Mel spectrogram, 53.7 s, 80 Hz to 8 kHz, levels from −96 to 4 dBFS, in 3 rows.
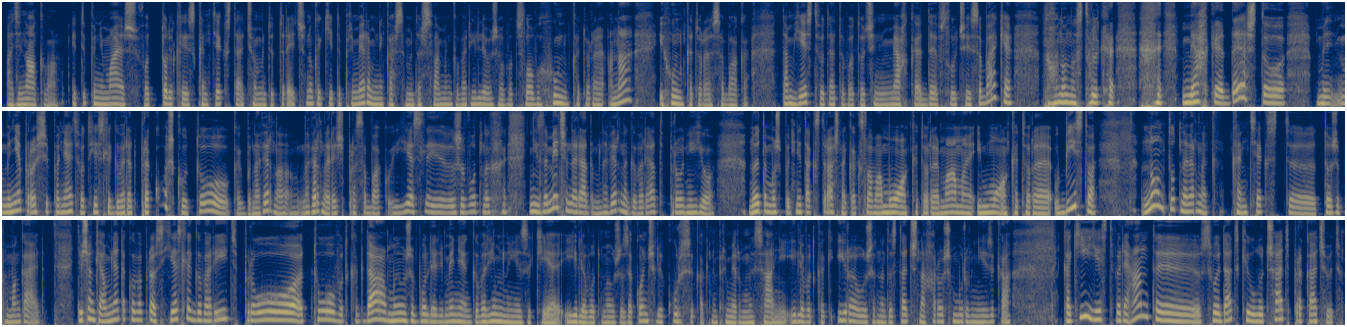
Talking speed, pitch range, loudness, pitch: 165 wpm, 165-210 Hz, -31 LUFS, 185 Hz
